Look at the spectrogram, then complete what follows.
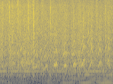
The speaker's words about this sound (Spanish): En ese momento la bandada de aves que vi llegar acá, a la que seguí, pareció multiplicarse, pero por mil. Empezaron a salir volando de múltiples lugares del volcán.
